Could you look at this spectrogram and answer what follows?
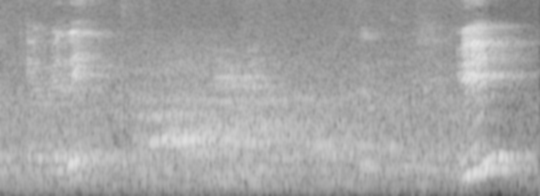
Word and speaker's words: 鱼: 鱼, the pronunciation in Mandarin of 鱼 sounds similar to the word extra.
